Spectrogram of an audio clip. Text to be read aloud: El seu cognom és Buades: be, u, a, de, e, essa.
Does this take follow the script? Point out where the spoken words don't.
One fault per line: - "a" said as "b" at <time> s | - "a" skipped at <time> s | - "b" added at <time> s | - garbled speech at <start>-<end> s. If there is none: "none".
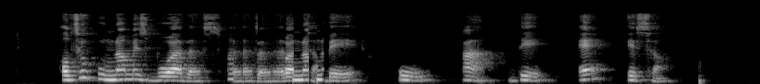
- garbled speech at 2.3-3.2 s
